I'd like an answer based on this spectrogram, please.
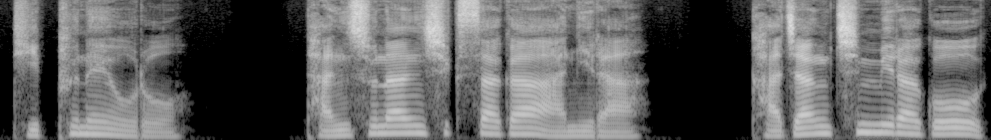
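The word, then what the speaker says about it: δειπνέω: 먹는다라는 헬라어 발음은 디프네오로 단순한 식사가 아니라 가장 친밀하고 깊은 교제와 화평을 상징합니다.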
